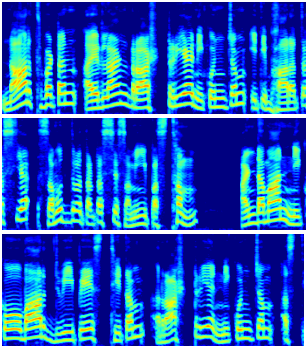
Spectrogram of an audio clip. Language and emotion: Sanskrit, neutral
